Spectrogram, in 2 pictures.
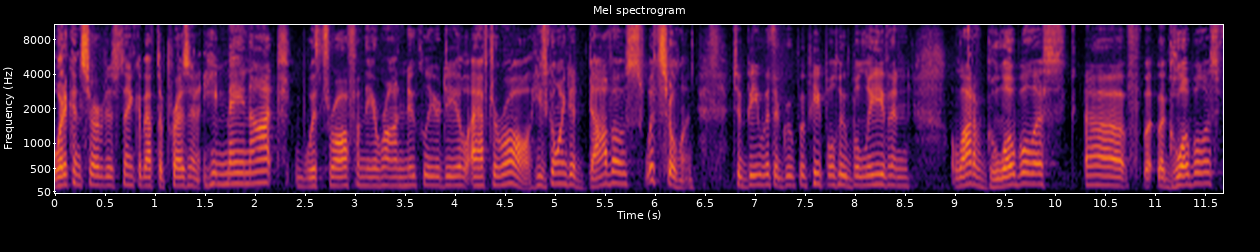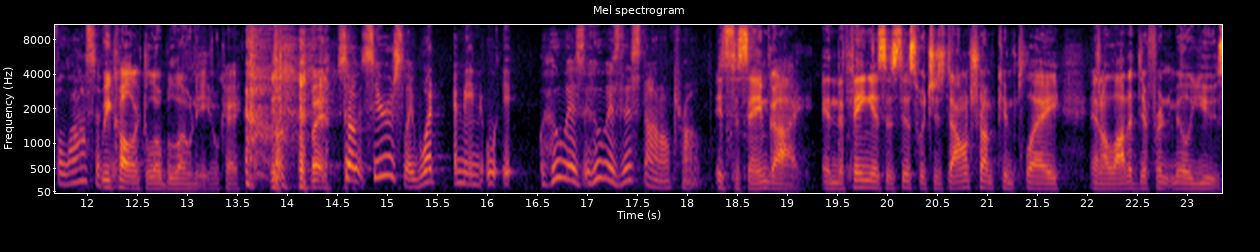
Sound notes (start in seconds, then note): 13.6 laughter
